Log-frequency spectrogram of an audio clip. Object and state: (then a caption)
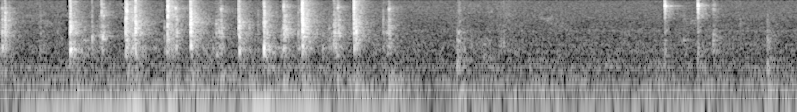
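Plastic computer keyboard. Long painted nails and fingertips type with both hands on a black plastic Logitech full-size membrane keyboard with a hollow casing, while the mouse sits untouched. A quick, irregular run of about fifteen short, bright, hollow clicks fills the first two seconds. After a pause over a low steady hum, a few more taps follow.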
